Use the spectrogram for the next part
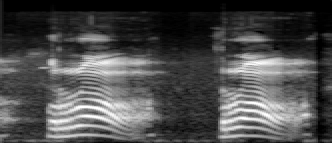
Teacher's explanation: জিহবার আগার পিঠ তার বরাবার উপরে তালের সঙ্গে লাগায় উচ্চারণ হবে র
